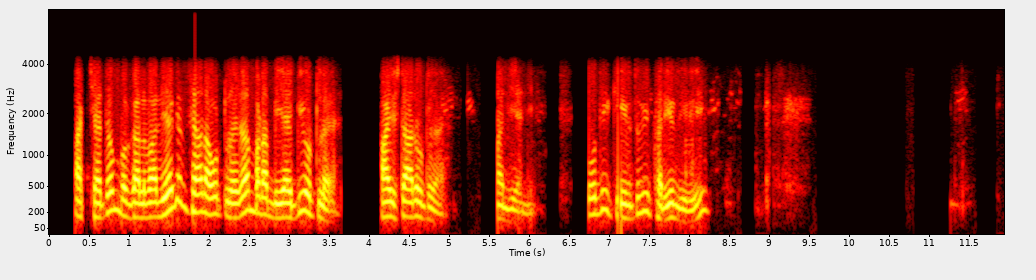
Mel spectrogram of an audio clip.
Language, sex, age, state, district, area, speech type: Dogri, male, 45-60, Jammu and Kashmir, Reasi, rural, conversation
